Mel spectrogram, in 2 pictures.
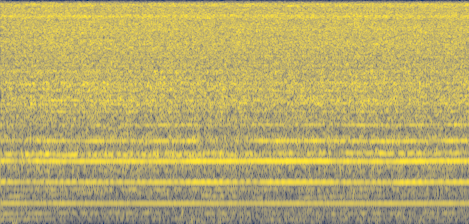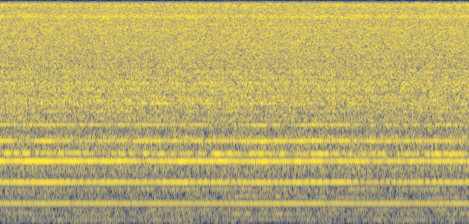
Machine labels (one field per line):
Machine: fan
